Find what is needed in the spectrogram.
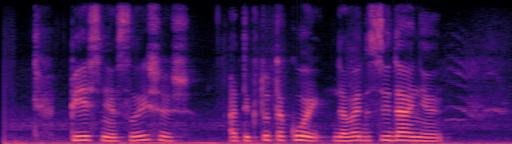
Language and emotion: Russian, angry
